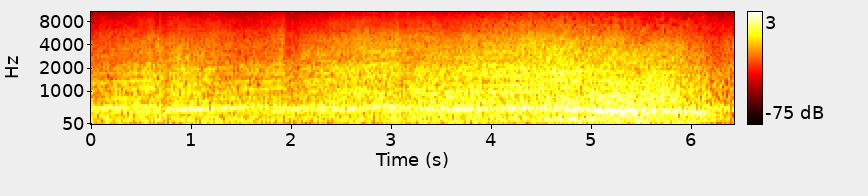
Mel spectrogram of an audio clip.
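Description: Race cars circulating at Oran Park during an AOSC Super Series round: a steady, droning engine note from several cars at middle distance, rising and falling gently in pitch and swelling slightly toward the end.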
